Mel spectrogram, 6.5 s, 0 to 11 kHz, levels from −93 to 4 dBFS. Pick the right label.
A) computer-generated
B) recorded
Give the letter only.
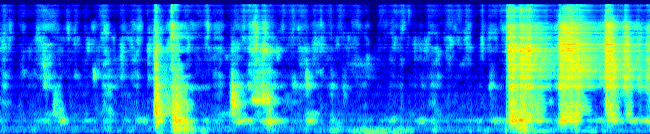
A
